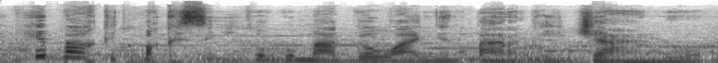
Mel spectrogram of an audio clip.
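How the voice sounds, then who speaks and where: A young woman with a Filipino accent and a medium-pitched voice acts in a radio drama as a nosy, teasing college best friend. She is whiny and complaining, and her lines are full of exclamations.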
